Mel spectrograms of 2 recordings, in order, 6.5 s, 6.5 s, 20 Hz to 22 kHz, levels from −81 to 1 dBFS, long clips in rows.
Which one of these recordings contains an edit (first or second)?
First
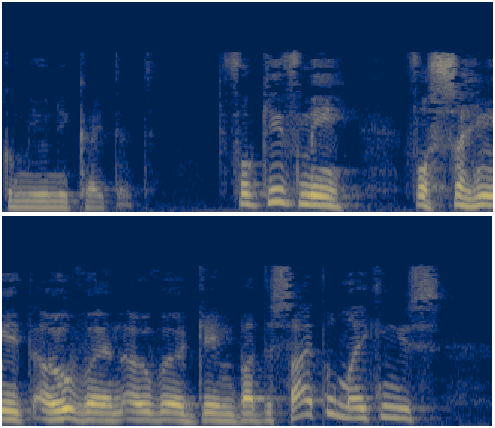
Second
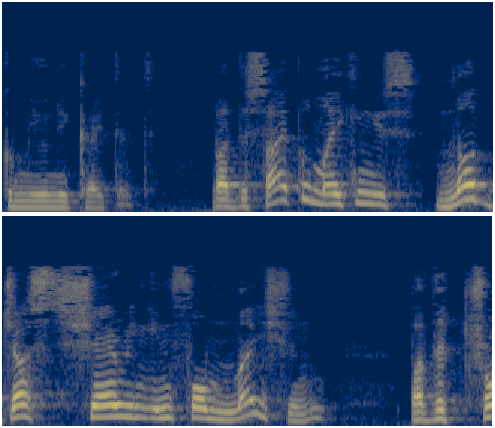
second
